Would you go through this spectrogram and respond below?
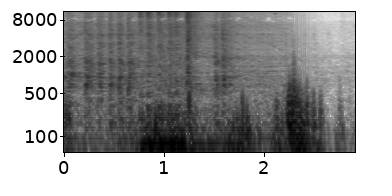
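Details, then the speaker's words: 1985 Camaro Z28, 5-speed, LS engine swap, first start: uneven cranking chugs, one loud pop, then dies; no-start with backfire because number two and eight coil leads were swapped. "that's basically all it end ended up being was um number two's Co was on number eight number eight was on number two so if you could just imagine that being flip-flopped"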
